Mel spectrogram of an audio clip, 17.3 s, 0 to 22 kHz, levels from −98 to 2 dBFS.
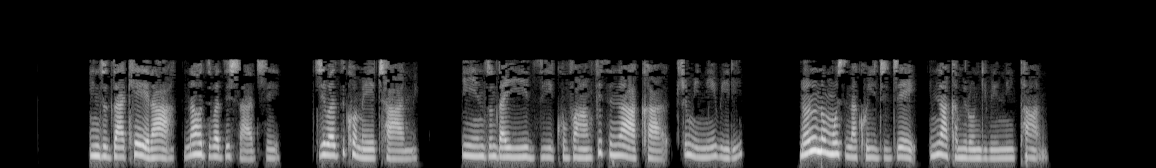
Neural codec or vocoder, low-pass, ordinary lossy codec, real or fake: none; 7.2 kHz; MP3, 24 kbps; real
